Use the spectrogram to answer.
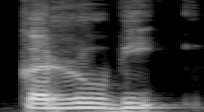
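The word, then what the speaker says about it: کرّوبی: الگ الفاظ گردانتے ہیں۔ عربی کا لفظ ہے کروبی۔ کروبی معنی ہے مقرب اور اعلیٰ درجے کا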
